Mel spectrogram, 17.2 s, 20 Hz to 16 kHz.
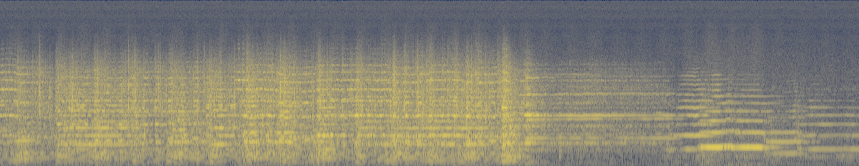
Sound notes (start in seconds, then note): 6.6 dramatic music; 6.6 footsteps sloshing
